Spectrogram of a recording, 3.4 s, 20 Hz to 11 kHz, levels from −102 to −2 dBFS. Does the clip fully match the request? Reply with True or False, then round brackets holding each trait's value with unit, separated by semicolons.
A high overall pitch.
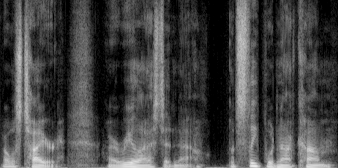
False (120 Hz)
